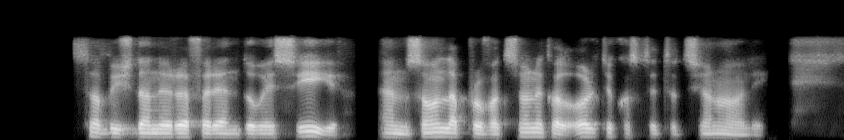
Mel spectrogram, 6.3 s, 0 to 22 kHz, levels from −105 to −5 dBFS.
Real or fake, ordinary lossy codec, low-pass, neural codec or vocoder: fake; Opus, 64 kbps; 7.2 kHz; codec, 24 kHz, 0.9 kbps, WavTokenizer, large speech release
